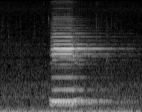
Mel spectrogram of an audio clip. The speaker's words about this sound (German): Das Auto hupt.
